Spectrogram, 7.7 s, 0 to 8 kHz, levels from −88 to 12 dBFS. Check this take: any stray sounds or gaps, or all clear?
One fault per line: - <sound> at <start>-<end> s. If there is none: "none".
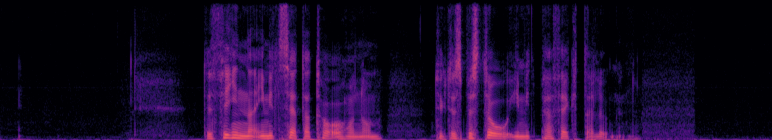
none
